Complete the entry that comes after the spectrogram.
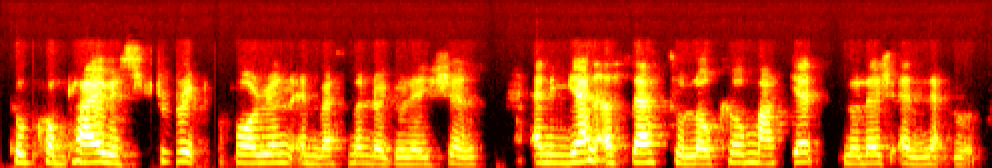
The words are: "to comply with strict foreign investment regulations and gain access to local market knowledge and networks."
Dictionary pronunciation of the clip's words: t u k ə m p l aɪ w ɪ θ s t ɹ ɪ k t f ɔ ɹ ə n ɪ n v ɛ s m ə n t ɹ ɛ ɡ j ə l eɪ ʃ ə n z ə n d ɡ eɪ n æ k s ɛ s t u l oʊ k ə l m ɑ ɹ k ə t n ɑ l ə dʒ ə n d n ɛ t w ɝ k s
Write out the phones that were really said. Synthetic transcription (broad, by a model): t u k ə m p l aɪ w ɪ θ s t ɹ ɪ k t f ɔ ɹ ə n ɪ n v ɛ s m ə n t ɹ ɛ ɡ j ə l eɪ ʃ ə n s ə n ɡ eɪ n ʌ s ɛ s t u l oʊ k ə l m ɑ k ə t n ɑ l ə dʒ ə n n ɛ t w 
